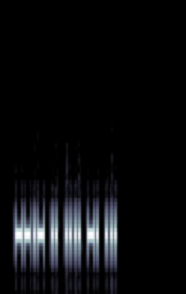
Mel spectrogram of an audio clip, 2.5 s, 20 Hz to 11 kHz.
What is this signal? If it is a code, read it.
Morse code, heard as a keyed tone, about 38 wpm, 690 Hz. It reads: QIHNS
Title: Code Groups - 5 Letters - 40wpm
